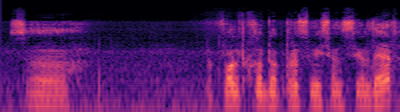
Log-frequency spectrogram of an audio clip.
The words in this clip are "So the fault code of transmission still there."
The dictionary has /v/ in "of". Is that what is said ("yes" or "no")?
no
